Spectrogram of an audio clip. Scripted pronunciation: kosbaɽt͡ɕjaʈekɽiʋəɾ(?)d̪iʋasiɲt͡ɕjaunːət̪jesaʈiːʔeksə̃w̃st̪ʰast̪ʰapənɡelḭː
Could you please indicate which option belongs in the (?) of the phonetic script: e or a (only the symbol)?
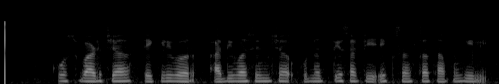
a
